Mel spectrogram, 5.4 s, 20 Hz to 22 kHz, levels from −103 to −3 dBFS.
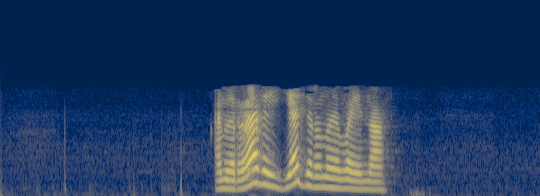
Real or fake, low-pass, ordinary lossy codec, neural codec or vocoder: real; 3.6 kHz; MP3, 24 kbps; none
